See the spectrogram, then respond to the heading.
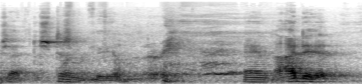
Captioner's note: laughing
